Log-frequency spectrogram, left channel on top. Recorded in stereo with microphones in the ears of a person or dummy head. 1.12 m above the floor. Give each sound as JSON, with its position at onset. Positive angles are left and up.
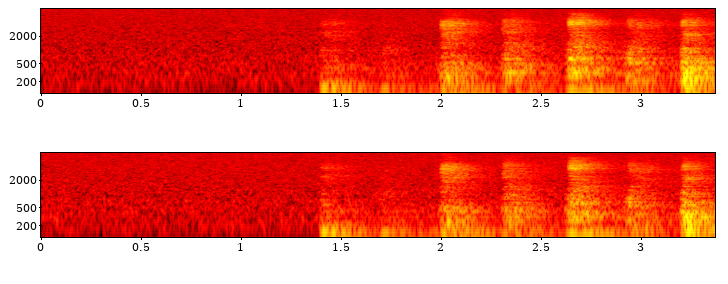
{"t": 1.4, "sound": "running footsteps", "side_deg": -10, "distance_m": 2.5}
